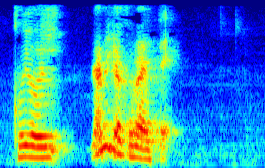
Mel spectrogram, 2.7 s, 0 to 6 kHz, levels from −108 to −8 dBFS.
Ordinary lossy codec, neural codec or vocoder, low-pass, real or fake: MP3, 32 kbps; codec, 32 kHz, 1.9 kbps, SNAC; 5.4 kHz; fake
